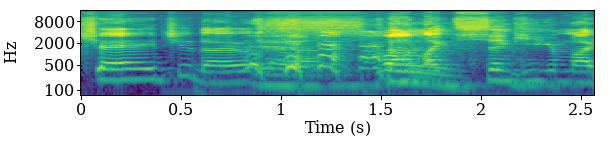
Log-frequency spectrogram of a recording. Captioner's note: all laughing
